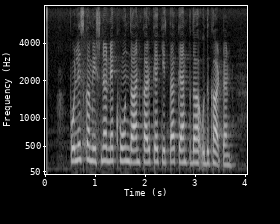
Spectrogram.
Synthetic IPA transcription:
pʊlɪskəmɪʃnəɾnekʰuːnd̪aːnkɐɾkekit̪akɛ̃ːmpd̪aʔʊ̰d̪ɡʱaːʈən

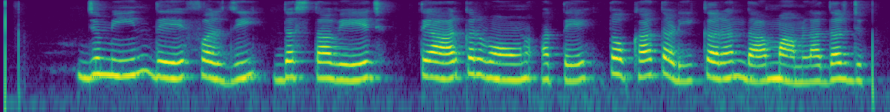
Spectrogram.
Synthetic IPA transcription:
d͡ʒəmiːnd̪eːpʰəɾziːd̪əst̪aːʋeːd͡ʒ | t̪ɪjaːɾkəɾʋaːʊɳət̪eːʈoːkʰaːt̪əɽiːkəɾənd̪aːmaːmlaːd̪əɾd͡ʒ

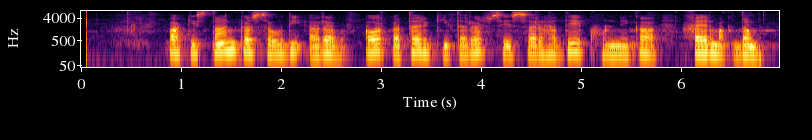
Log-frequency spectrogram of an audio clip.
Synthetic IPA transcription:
paːkɪst̪aːnkasɐuːd̪iʔɐɾəbɔːɾqɐt̪əɾkit̪ɐɾəfsesɐɾɦəd̪ekʰoːlnekaxɛːɾmɐqd̪əm

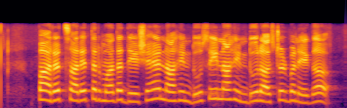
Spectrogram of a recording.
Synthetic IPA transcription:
paːɾət̪saːɾeːt̪əɾmãːd̪aːd̪eːʃɦɛnaːɦɪ̃nd̪uːsiːnaːɦɪ̃nd̪uːɾaːʃʈɾəɾbəneːɡaː

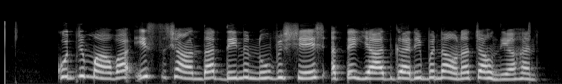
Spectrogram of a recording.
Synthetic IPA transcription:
kʊd͡ʒmaːʋaːʔɪsʃaːnd̪aːɾd̪ɪnnũːʋɪʃeːʃət̪ẽːjaːd̪ɡaːɾiːbənaːonaːt͡ʃaːɦʊ̃ːnd̪ijãːɦən

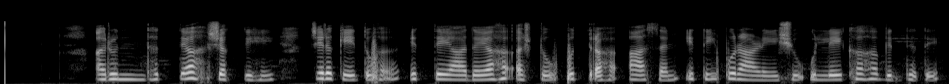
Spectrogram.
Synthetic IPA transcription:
ɐɾund̪ʱɐt̪jaːɦʃɐk̚t̪iɦit͡ʃiɾɐkeːt̪uɦɐ̰it̪jɐjaːd̪ɐjɐɦɐ̆ʔɐʂʈuput̪ɾɐɦɐ̆aːsɐnit̪ipuɾaːɳeːʃuʔːlːeːkʰɐɦɐ̆ʋid̪jɐt̪eː

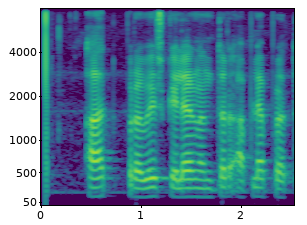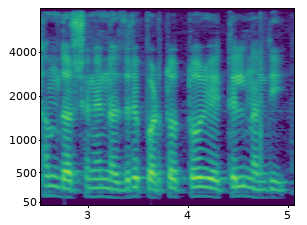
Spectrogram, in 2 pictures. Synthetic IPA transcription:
at̪pɾəʋeɕkeljanənt̪əɾa̰pljapɾət̪ʰəmd̪əɾɕənenəd͡zɾiːpəɽt̪ot̪ojet̪ʰiːlnənd̪iː

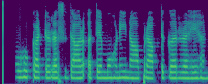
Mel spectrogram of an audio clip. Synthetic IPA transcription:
ʊɦkəʈɾəsd̪aːɾə̰t̪eːmʊɦɳ̃iːnãːpɾaːp̚t̪kəɾːəɦeːɦən

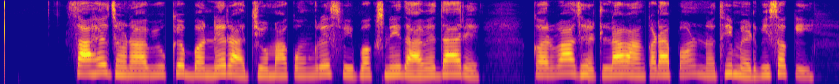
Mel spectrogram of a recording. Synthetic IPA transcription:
saɦed͡ʒəɽ̃aʋjũkebənːeɾad͡ʒjomãkɔ̃ŋɡɾesʋipəkʃnid̪aʋed̪aɾe | kəɾʋad͡ʒeʈlaãkɽapəɳnət̪ʰimeɭʋiʃəki

